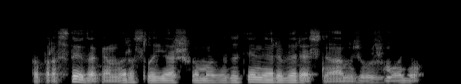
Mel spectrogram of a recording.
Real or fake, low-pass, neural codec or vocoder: real; 5.4 kHz; none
